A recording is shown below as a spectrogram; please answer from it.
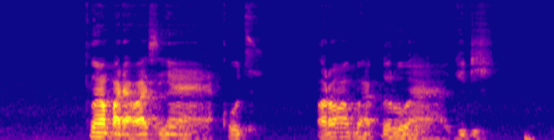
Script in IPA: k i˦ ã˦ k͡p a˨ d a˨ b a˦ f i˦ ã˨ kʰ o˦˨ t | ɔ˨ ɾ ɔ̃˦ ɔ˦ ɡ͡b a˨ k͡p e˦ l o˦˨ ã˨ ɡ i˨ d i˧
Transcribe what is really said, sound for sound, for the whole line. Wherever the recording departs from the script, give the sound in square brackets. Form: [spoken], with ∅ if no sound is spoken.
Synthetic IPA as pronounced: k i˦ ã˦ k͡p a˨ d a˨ [w] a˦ [s] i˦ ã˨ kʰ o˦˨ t | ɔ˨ ɾ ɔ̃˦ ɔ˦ ɡ͡b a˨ k͡p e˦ [ɾ] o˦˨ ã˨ ɡ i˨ d i˧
